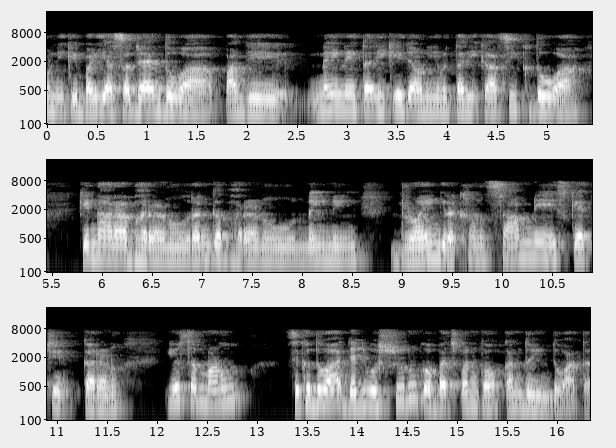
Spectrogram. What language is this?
Sindhi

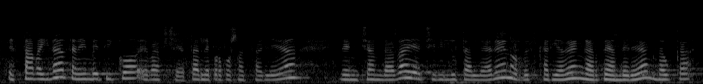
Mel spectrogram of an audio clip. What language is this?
Basque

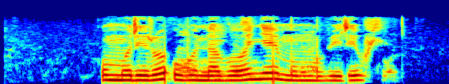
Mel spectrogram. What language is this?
Kinyarwanda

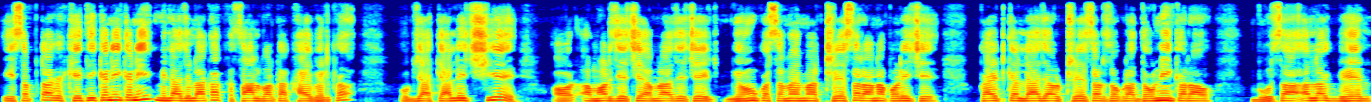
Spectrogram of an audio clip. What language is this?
Maithili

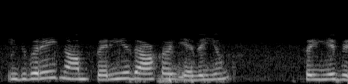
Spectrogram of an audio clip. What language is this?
Tamil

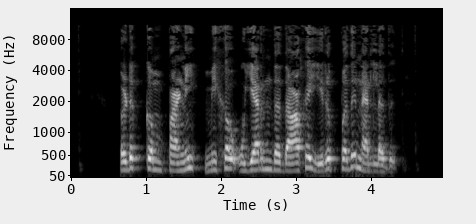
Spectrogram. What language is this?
Tamil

